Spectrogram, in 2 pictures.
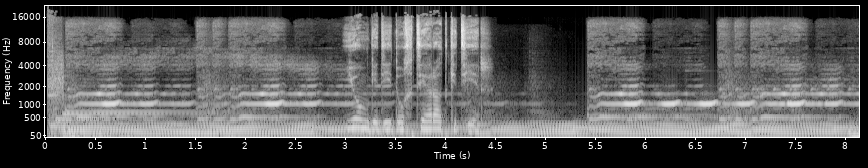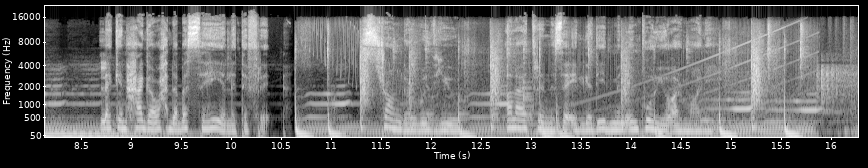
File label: EG Commercial; Emporio Armani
